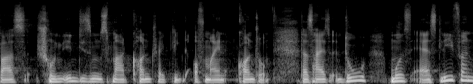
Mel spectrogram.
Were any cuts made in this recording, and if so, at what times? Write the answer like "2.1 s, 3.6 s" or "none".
none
